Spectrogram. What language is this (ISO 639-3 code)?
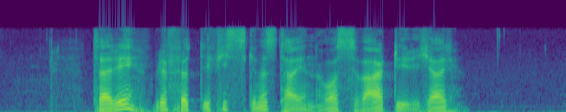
nor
